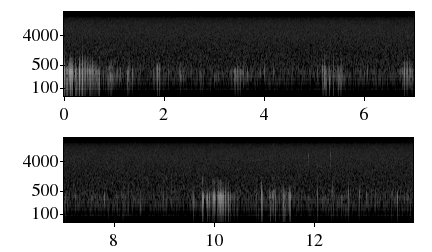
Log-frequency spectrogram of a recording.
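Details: Stomach growling: quiet, intermittent gurgles and low rumbles in several soft bursts in a quiet room, ordinary bowel sounds (borborygmi).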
